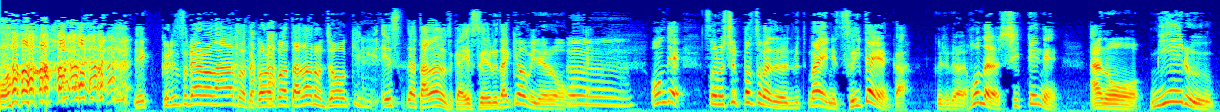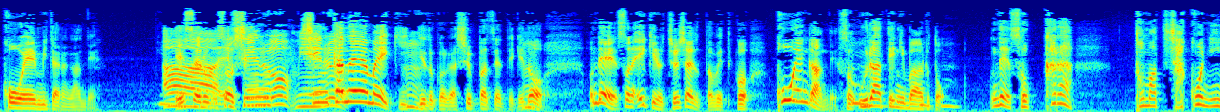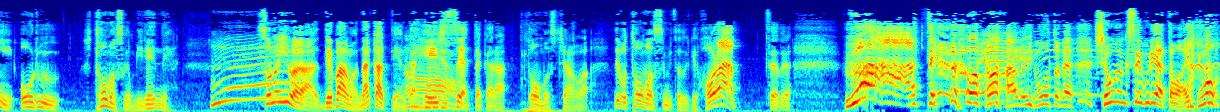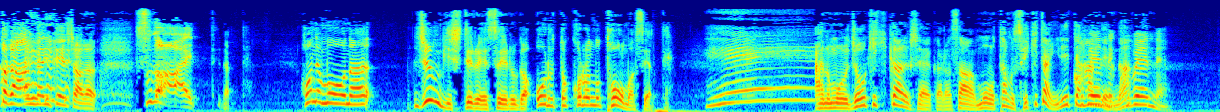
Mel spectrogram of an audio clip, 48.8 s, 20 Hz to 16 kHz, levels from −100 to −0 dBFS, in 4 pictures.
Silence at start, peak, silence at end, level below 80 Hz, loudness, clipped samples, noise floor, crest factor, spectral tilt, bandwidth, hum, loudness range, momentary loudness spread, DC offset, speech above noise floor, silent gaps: 0 s; -2 dBFS; 0.55 s; -52 dBFS; -20 LUFS; under 0.1%; -59 dBFS; 20 dB; -3 dB/octave; 12.5 kHz; none; 8 LU; 15 LU; under 0.1%; 38 dB; none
